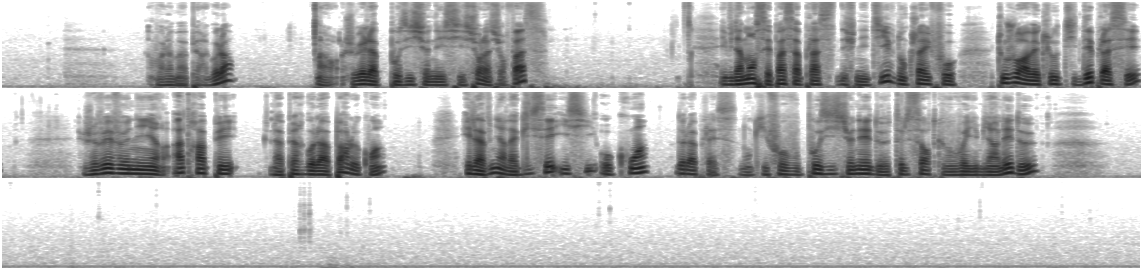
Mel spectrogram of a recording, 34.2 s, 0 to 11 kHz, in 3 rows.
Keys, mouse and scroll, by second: 5.1 click, 11.9-13.8 middle drag, 14.8-17.3 middle drag, 18.5-19.6 drag, 20.5 shift+click, 21.2 shift+middle click, 21.4 shift+click, 21.7 shift+middle click, 21.8 click, 21.9 middle click, 22.3 click, 22.4-23.9 middle drag, 25.7-26.0 scroll up 1, 28.7 click.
